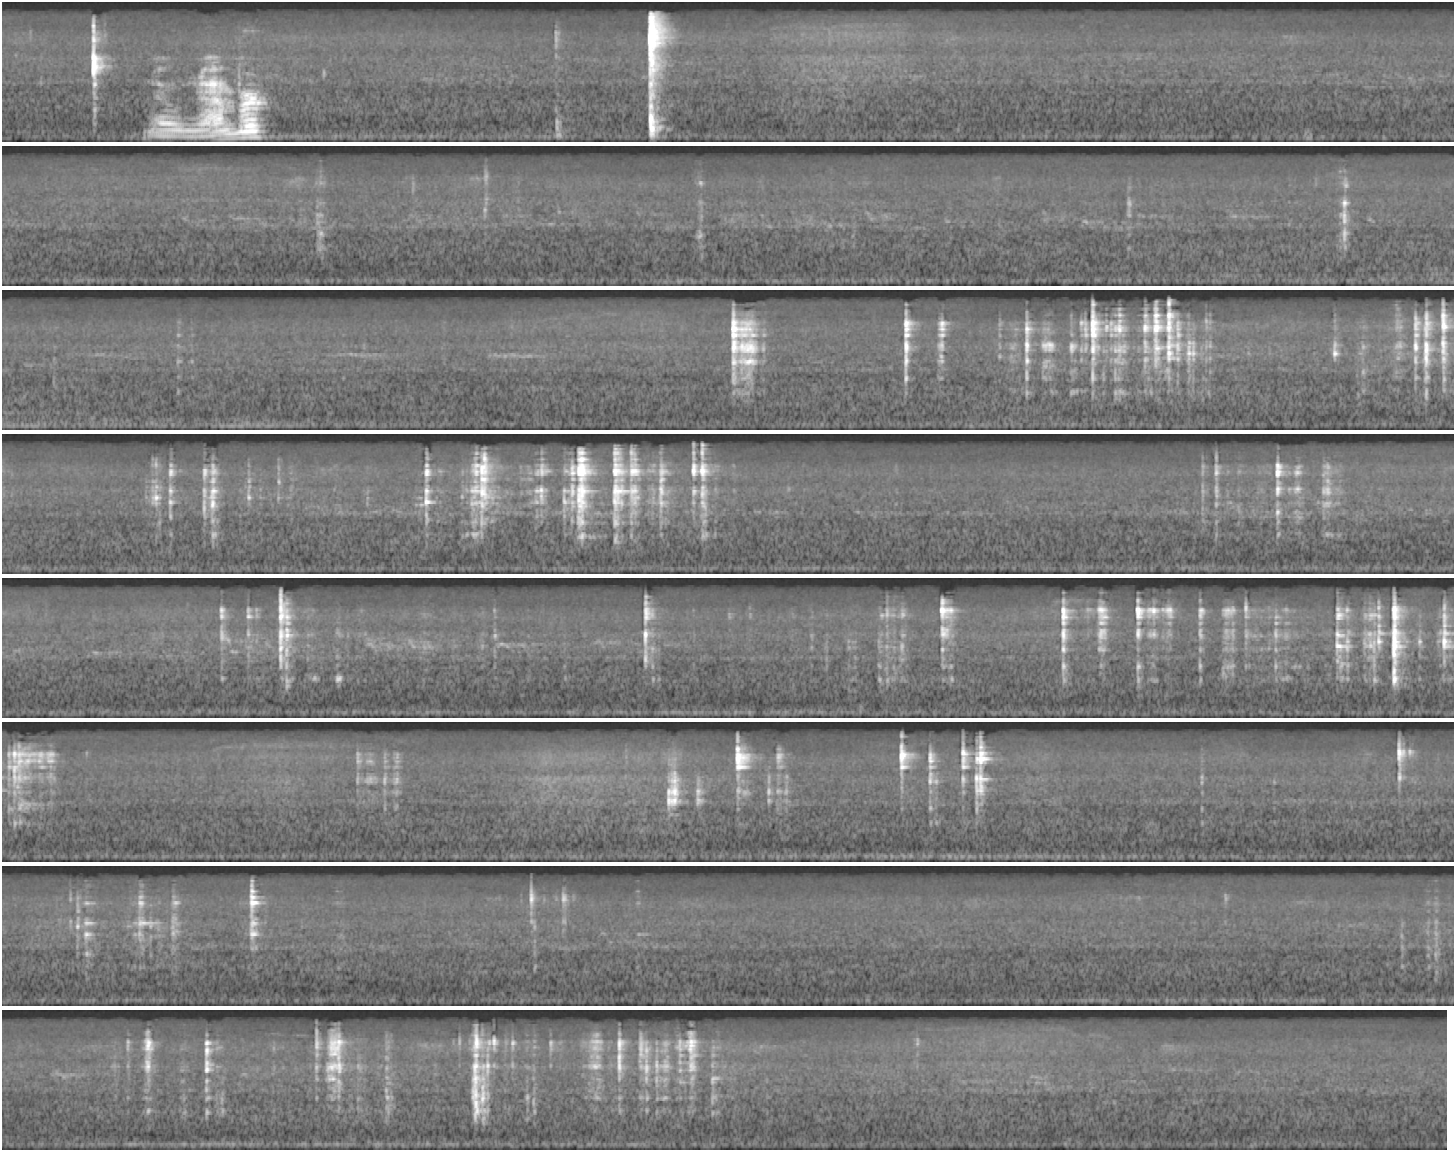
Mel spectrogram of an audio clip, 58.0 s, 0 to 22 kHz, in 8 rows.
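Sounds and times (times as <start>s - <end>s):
metallic clicks and clinks: 18.1s - 18.4s, 19.0s - 25.8s, 27.7s - 28.6s, 30.0s - 36.6s, 38.0s - 38.4s, 39.0s - 41.5s, 42.3s - 45.4s, 46.2s - 46.8s, 50.5s - 54.7s
metal plates clicking and clinking: 19.0s - 21.8s, 30.1s - 36.6s, 51.4s - 54.6s.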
